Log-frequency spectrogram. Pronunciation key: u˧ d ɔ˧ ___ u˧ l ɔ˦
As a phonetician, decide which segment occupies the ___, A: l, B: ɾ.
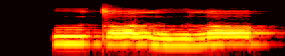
A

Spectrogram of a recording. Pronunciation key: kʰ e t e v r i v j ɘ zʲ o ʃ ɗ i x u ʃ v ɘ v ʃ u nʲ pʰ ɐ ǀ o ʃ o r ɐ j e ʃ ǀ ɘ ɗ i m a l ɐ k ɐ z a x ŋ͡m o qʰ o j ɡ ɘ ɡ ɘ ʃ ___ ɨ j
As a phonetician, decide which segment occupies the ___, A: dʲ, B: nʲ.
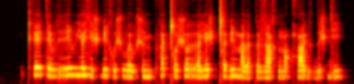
A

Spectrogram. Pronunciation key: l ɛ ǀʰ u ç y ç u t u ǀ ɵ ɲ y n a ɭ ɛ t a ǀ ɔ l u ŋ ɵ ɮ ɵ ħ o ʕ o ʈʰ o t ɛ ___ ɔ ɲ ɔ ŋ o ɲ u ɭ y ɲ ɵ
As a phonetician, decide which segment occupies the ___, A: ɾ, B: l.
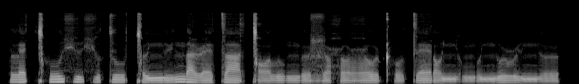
A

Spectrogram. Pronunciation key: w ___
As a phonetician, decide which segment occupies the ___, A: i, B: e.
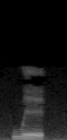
B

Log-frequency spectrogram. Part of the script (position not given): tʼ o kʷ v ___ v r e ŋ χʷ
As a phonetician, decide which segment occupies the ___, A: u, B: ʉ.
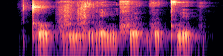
B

